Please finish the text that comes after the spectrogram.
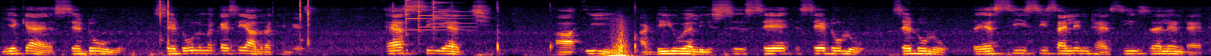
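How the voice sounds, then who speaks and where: A man teaching a spelling lesson for exam students, spelling words out letter by letter and repeating each syllable slowly. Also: fairly high pitch, background noise.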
